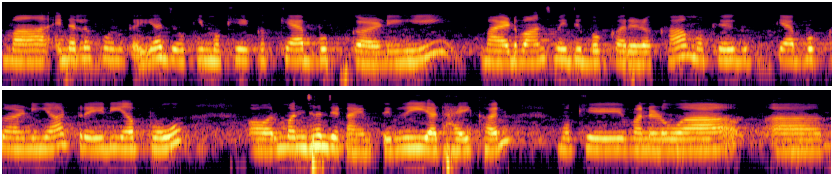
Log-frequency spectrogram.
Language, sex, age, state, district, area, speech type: Sindhi, female, 18-30, Madhya Pradesh, Katni, urban, spontaneous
